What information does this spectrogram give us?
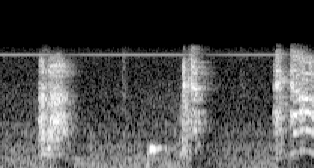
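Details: Red-fronted macaw kept indoors as a pet, male, talking with its owners; three raspy, speech-like bursts a second or more apart, the last ending in wavering tonal notes.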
